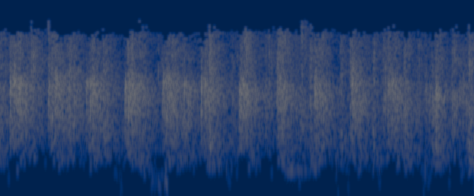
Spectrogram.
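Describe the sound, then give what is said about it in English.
A church audience applauds steadily, giving God a round of applause, a dense wash of many hands clapping at once with no pauses, holding an even, strong level throughout. “Give him a round of applause. Come on, a little louder, church.”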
